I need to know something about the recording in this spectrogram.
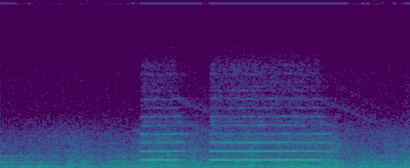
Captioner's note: whistle blowing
